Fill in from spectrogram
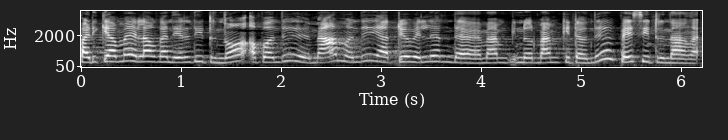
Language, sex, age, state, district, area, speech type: Tamil, female, 30-45, Tamil Nadu, Ariyalur, rural, spontaneous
